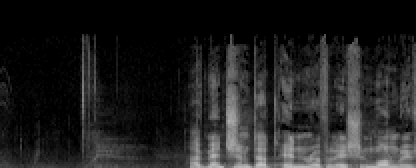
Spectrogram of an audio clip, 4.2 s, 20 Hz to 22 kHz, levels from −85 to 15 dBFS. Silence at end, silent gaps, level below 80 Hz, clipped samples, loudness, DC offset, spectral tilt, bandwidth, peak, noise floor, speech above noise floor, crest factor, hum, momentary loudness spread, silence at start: 0 s; none; -54 dBFS; under 0.1%; -18 LUFS; under 0.1%; -4 dB/octave; 17.5 kHz; 0 dBFS; -58 dBFS; 41 dB; 20 dB; none; 21 LU; 1.9 s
